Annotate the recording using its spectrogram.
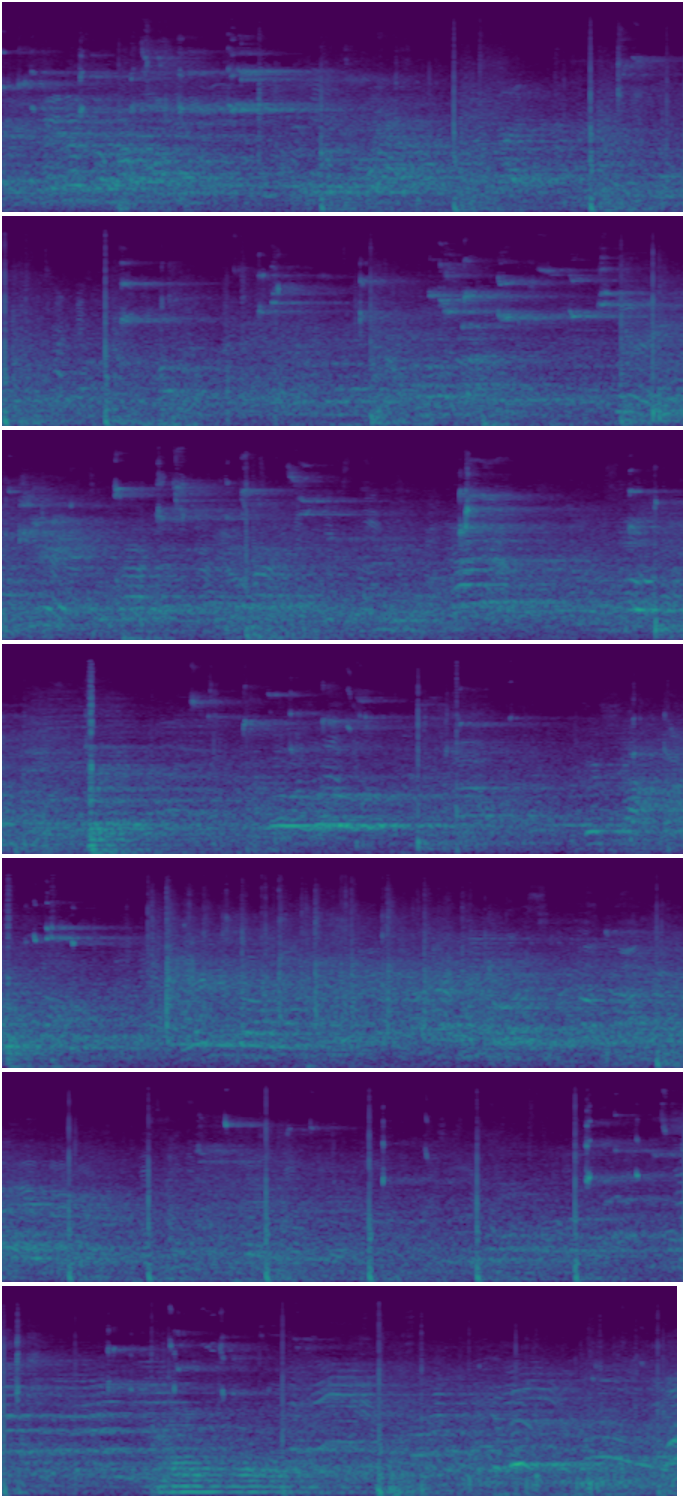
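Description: Basketball being dribbled and bounced on a hardwood gym floor, short sharp knocks scattered through, under players' and spectators' voices calling out in a large, echoing hall.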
